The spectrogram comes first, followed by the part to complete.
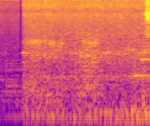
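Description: Small robot car's two yellow plastic DC gear motors running, a steady whir with the wheels rolling over a smooth surface as the car drives forward; it starts about a third of a second in.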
